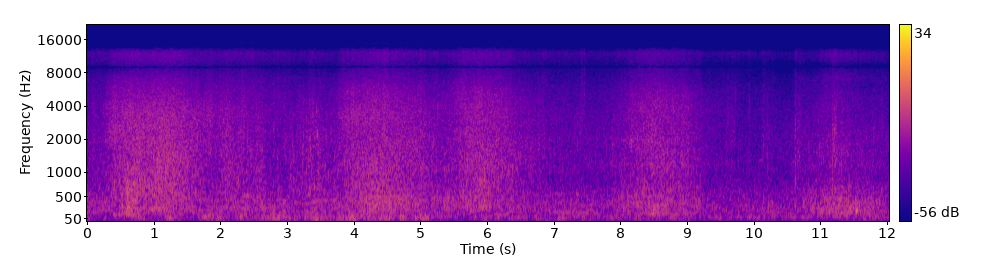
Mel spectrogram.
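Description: Sea waves washing in, a rushing surge that swells and fades about every four seconds, with wind buffeting the microphone.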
